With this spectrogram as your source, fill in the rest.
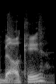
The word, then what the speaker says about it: Belkie: Today I am honored and privileged to have with me Dan Dan Belki. Um, I got the pronunciation correct.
